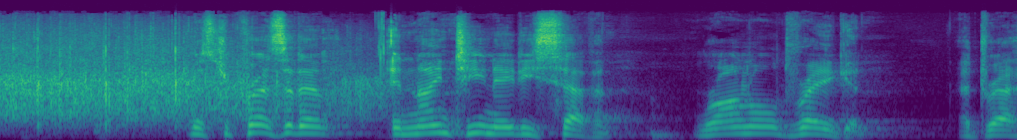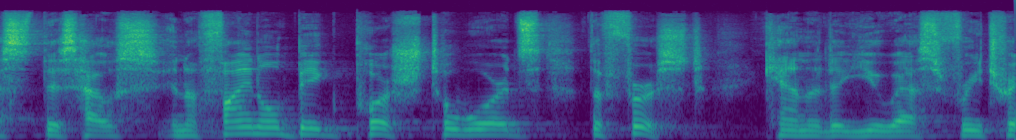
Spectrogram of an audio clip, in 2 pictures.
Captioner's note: applause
